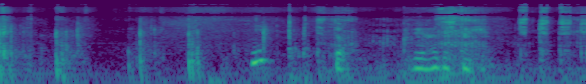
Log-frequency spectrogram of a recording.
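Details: Male cat Sacchan, indoors just back from a walk in a countryside home: a short, low rising meow, then soft low murmuring cat sounds, with a woman's gentle speech and handling noises around it.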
